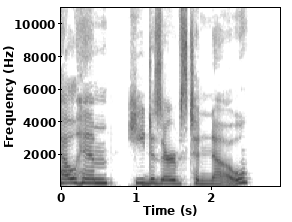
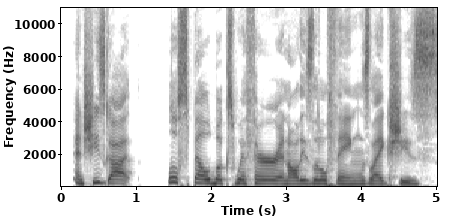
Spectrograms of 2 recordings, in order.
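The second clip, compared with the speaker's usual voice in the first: ordinary delivery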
